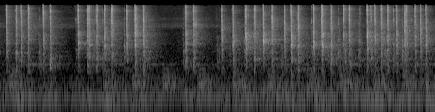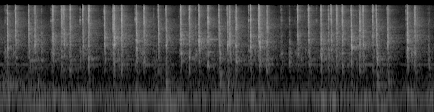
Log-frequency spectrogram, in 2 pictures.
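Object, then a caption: Plastic mechanical keyboard. Rapid fingertip typing on a full-size vintage beige plastic IBM mechanical keyboard with hollow keycaps, resting on a wooden desk, typed by fingers with red painted nails. Dense, bright clicky keystrokes run continuously with only a couple of brief pauses, each click short and sharp with little low end.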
